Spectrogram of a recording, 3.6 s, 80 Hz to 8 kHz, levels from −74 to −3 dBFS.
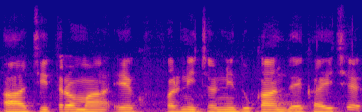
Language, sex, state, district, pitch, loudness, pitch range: Gujarati, male, Gujarat, Gandhinagar, 140 Hz, -19 LUFS, 135-140 Hz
